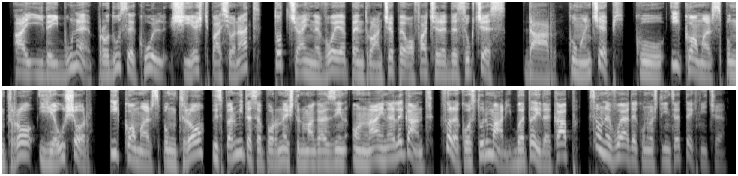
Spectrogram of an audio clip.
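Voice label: Romanian, male, e-learning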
